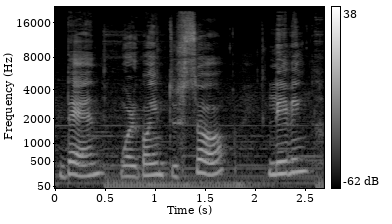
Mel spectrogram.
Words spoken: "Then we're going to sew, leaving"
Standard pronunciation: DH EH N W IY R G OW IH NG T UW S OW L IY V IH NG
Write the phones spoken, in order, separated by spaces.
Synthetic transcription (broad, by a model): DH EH N W IY R G OW IH NG T UW S OW L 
